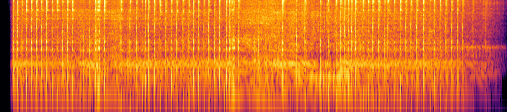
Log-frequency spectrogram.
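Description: Motor scooter engine running with a rapid, even putter, its pitch rising and falling twice as it revs. It starts suddenly and fades out near the end.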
